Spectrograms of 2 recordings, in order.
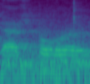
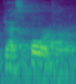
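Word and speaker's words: diaspora: Daspora. Daspora.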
